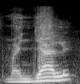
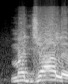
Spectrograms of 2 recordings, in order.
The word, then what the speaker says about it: Majale: Manjale. Majale, bro. Majale. That's what I said. That's what I said. The M is silent.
